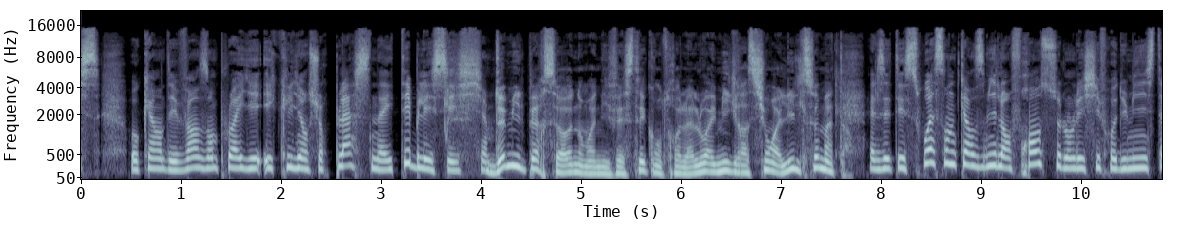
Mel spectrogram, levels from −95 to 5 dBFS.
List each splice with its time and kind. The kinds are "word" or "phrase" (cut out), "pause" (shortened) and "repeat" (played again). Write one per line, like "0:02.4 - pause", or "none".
none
